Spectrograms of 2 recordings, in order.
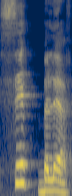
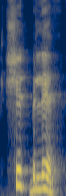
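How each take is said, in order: First: The word begins with a plain 's' sound. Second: The word begins with an 'sh' sound. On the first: The speaker is an Ephraimite. The speaker calls it wrong. "And they said si" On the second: The speaker is a Gileadite. The speaker calls it right. "They put a S H"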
